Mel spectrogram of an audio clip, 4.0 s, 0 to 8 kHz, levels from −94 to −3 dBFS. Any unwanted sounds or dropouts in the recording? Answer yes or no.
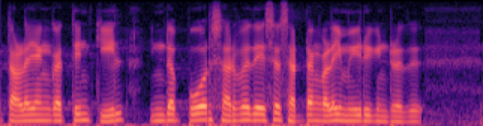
no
